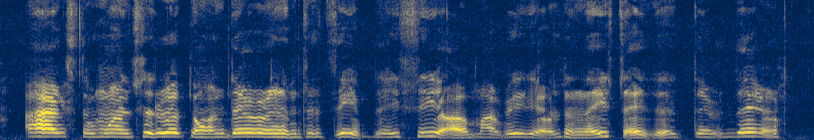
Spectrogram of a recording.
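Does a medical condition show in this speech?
Yes: ALS; affects hands.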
